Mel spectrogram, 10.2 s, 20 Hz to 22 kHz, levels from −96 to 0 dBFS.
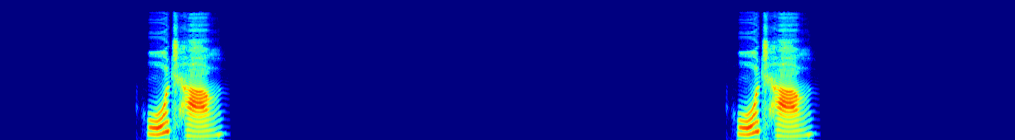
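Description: Nothing is technically wrong with this clip.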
